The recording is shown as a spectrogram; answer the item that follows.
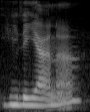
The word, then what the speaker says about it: Juliana: But I was like, if you want to know how they would be pronounced in Dutch, it would be Ulana, Batrix, and Marit.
